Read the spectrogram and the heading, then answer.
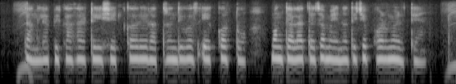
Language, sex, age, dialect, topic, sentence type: Marathi, female, 18-24, Varhadi, agriculture, statement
